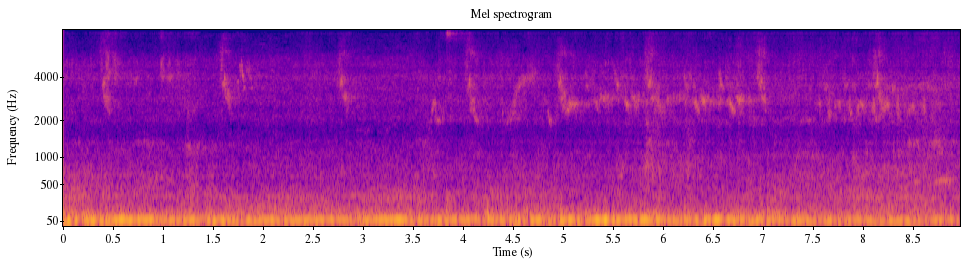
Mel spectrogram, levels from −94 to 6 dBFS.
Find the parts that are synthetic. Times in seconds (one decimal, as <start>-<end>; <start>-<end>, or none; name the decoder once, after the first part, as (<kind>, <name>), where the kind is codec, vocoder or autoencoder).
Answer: 0.0-1.4 (codec, HILCodec); 2.3-2.9; 3.5-9.0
